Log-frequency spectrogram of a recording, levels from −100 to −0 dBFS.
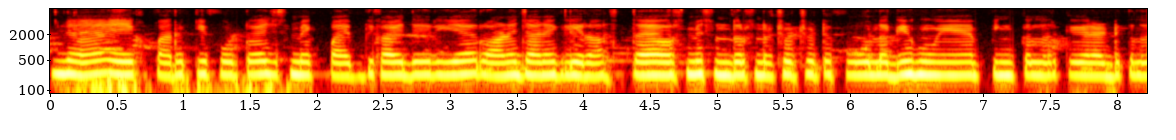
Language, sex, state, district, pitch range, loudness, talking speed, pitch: Hindi, female, Bihar, Patna, 225-235 Hz, -16 LUFS, 235 wpm, 230 Hz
